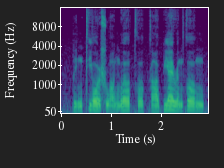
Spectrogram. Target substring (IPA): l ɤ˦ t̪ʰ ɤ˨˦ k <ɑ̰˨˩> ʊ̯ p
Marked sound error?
yes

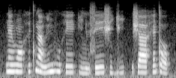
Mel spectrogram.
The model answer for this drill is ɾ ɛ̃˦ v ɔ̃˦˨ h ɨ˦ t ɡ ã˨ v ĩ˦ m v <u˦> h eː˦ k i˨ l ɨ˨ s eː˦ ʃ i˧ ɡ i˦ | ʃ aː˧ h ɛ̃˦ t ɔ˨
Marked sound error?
no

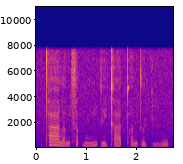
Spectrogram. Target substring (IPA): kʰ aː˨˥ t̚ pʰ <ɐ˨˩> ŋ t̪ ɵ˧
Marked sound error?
yes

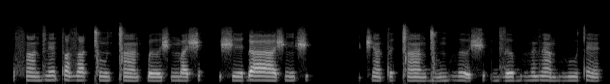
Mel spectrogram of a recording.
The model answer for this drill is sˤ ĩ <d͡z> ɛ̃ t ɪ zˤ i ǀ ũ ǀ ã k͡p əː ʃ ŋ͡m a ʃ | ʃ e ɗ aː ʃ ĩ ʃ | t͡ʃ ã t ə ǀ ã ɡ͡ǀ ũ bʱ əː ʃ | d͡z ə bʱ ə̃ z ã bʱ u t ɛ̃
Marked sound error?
no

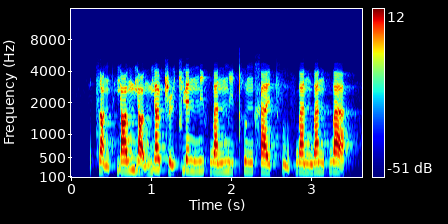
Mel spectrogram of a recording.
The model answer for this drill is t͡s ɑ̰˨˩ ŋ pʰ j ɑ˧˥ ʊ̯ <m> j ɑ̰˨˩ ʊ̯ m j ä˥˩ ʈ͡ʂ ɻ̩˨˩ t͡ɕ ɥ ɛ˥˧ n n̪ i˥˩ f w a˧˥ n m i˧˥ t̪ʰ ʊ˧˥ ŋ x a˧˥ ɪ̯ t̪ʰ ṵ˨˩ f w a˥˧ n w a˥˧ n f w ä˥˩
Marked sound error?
no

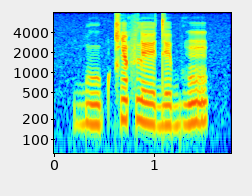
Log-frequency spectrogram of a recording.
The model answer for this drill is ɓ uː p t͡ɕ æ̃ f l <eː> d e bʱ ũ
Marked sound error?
no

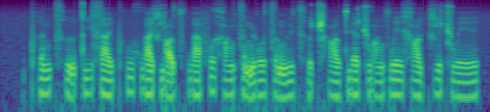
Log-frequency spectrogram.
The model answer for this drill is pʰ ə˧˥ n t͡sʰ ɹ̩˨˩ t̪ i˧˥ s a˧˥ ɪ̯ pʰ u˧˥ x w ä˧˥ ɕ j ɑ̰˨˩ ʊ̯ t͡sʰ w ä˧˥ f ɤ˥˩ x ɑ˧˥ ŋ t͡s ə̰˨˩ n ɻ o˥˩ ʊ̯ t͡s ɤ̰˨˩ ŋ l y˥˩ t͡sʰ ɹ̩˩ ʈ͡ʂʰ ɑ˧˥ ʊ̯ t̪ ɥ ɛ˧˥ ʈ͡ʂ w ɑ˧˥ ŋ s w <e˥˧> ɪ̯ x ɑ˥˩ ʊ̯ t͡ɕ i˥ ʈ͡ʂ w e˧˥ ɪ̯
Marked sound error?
no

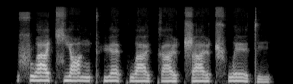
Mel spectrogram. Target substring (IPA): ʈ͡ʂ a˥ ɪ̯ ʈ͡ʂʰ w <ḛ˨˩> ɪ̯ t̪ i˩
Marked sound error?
yes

